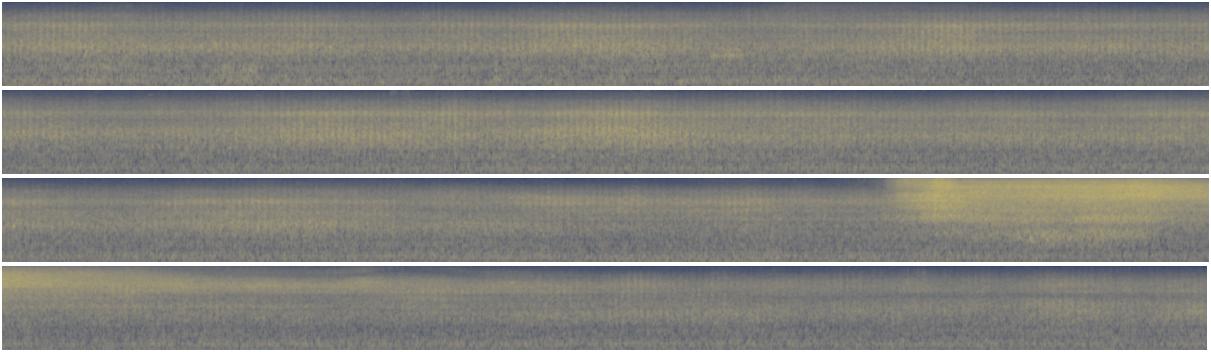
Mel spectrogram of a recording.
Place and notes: Marolles-sur-Seine, France - Sand quarry
Workers are extracting sand in a huge quarry.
